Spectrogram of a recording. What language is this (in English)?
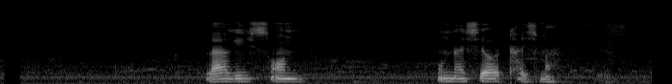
Nepali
